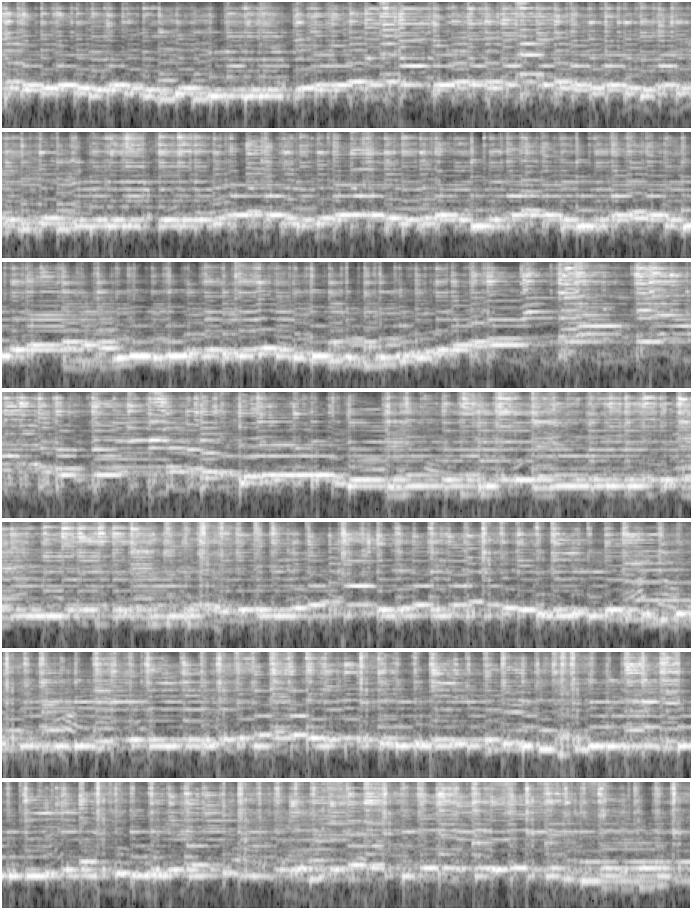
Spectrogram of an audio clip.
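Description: Two mandolins playing an instrumental duet together, picking quick runs of notes without a break.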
